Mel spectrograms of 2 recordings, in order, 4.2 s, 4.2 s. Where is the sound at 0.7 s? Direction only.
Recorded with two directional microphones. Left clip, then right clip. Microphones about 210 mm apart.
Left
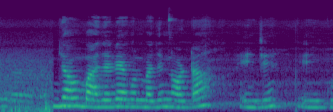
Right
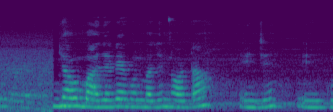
5° left (ahead or behind).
